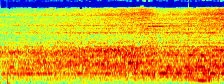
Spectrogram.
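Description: Film trailer soundtrack: a TIE fighter's engine roar building as it closes in, over orchestral music, growing gradually louder.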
